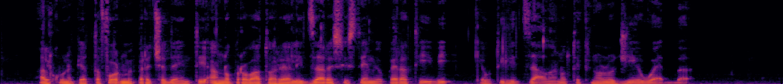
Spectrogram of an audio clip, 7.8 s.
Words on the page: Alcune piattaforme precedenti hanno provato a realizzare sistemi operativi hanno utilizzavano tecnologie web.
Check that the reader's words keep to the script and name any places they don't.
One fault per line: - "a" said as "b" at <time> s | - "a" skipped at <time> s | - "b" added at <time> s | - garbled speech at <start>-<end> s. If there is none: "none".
- "hanno" said as "che" at 4.7 s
